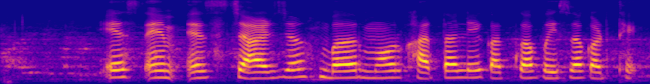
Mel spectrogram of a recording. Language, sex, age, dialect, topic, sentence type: Chhattisgarhi, female, 18-24, Central, banking, question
